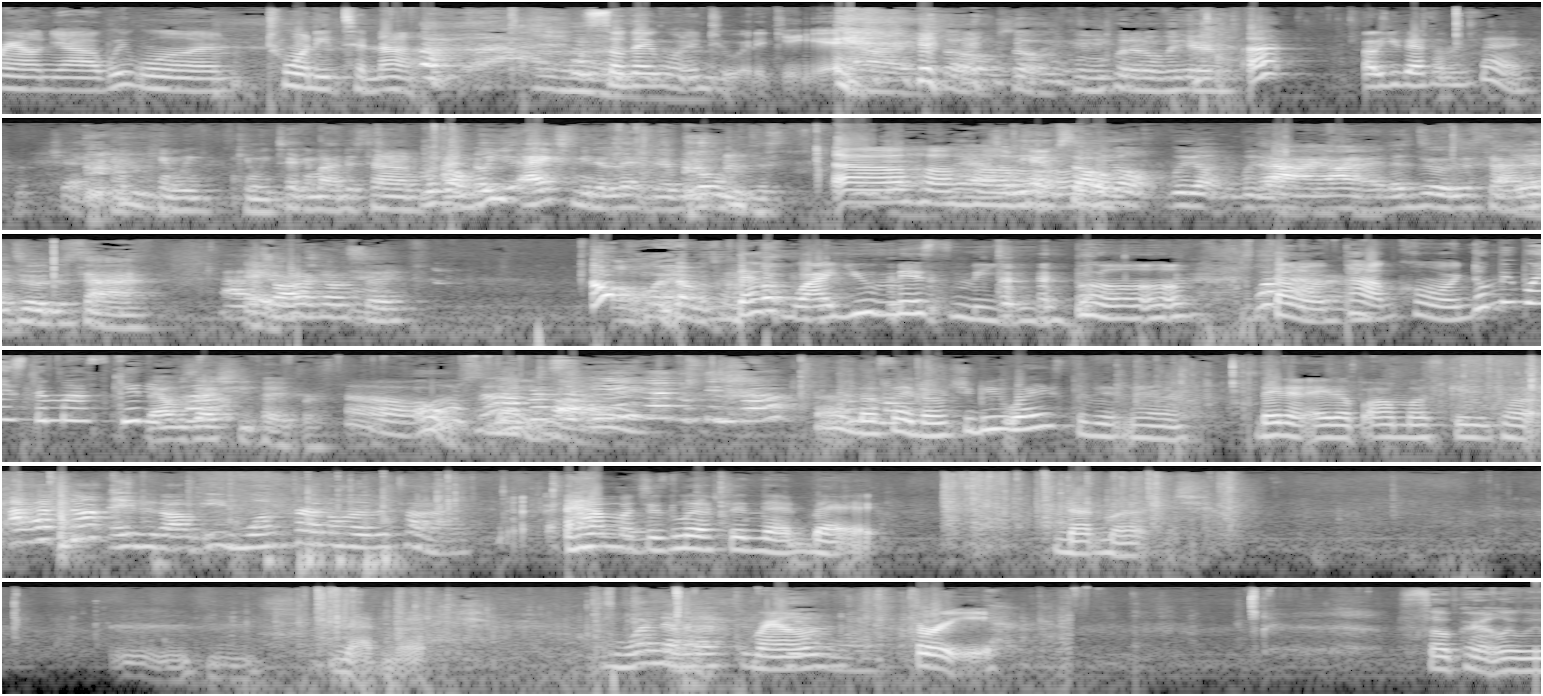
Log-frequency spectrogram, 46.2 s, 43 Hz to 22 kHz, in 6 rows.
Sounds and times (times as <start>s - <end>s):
Laughter: 2.1s - 2.9s, 4.2s - 5.2s, 20.4s - 21.3s.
